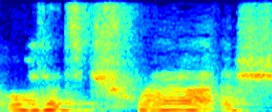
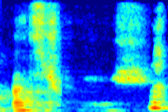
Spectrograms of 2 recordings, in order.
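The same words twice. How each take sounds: First: Put-on very slow, bored teen dismissal; mock teen drawl. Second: Put-on whispered, bored teen dismissal; mock teen mumble. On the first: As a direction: stretch it out like a jaded kid. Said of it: "they're always like". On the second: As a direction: breathe it out like a jaded kid. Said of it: "just like our brothers".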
